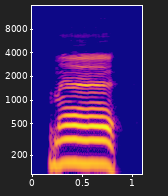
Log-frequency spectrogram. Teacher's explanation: La consonne initiale est basse, donc le ton est plat.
